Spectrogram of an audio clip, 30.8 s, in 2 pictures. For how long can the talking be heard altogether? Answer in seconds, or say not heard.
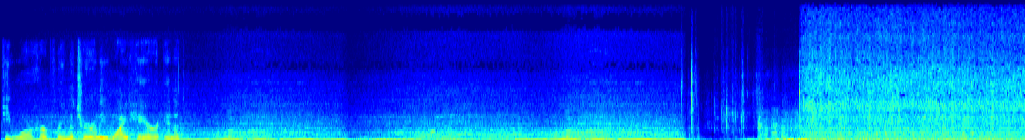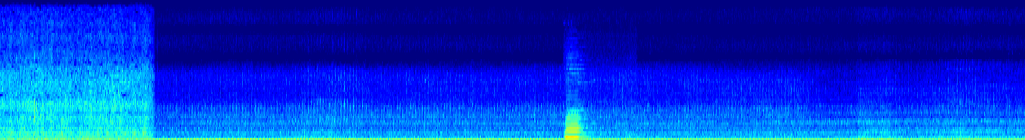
3 s.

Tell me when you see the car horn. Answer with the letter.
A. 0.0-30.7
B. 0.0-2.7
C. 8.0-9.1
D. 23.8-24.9
D.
